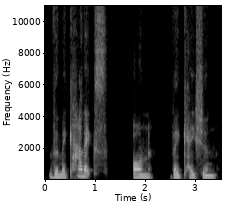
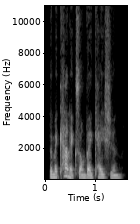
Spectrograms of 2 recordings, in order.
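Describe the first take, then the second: First: The sentence is spoken slowly and deliberately. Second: The sentence is spoken at a natural speed. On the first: "I'll read the sentence once, slowly" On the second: "a second time at a more natural pace"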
